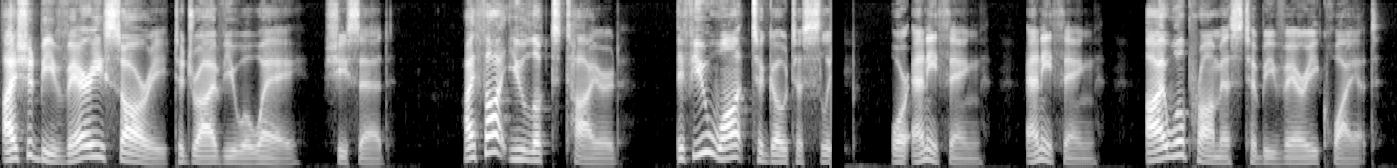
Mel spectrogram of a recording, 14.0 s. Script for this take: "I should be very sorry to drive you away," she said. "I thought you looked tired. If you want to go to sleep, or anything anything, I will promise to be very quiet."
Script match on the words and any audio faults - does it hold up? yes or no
no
